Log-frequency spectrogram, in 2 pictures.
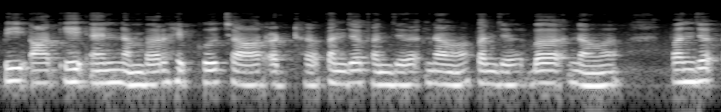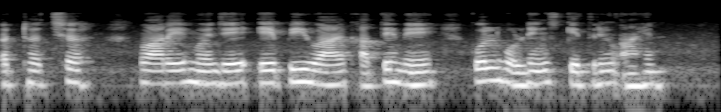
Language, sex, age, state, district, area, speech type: Sindhi, female, 60+, Madhya Pradesh, Katni, urban, read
